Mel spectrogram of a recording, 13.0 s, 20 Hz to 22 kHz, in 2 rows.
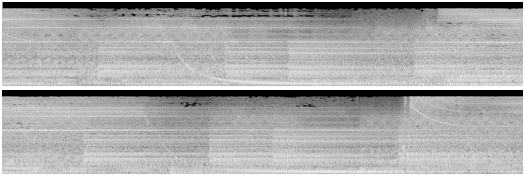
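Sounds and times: synthesizer drone music: 0.0 - 13.0.

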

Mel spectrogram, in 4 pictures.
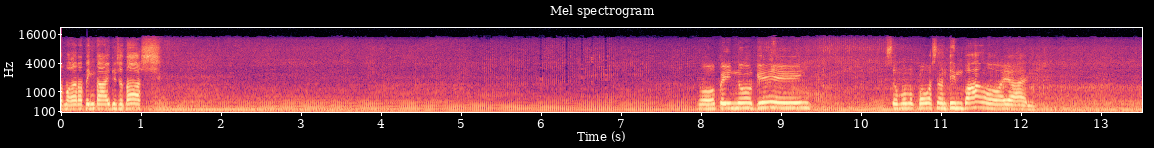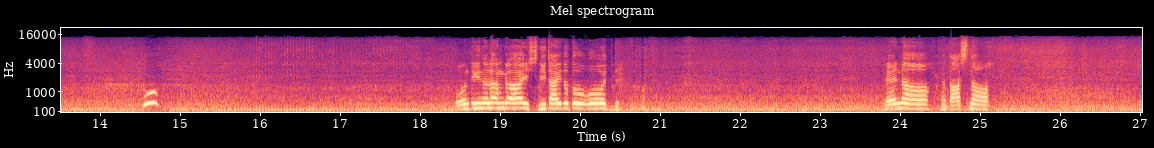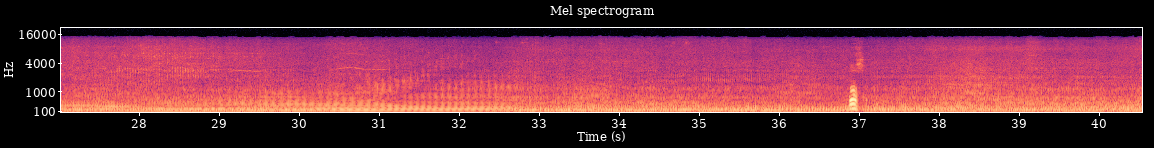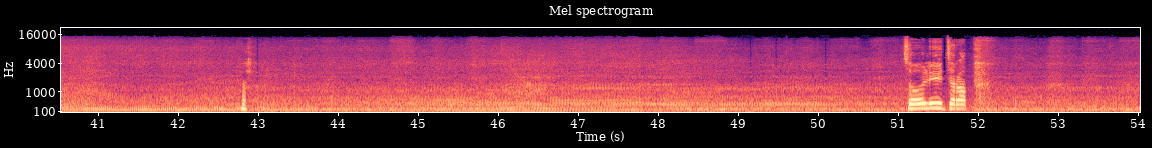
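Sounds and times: motorcycle engines passing: 0.0 - 54.0
wind and road noise: 0.0 - 54.0.

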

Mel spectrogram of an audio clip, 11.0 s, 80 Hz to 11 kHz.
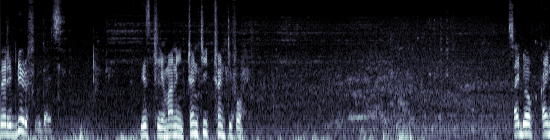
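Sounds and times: quiet street ambience: 0.0 - 11.0.

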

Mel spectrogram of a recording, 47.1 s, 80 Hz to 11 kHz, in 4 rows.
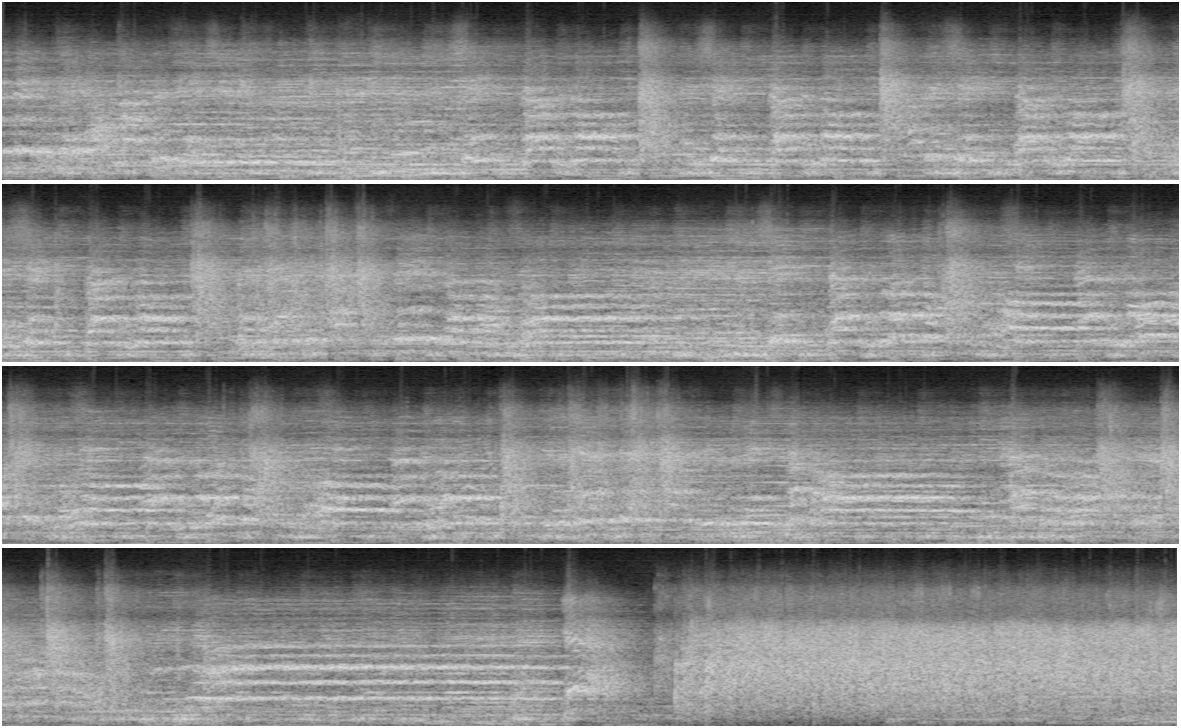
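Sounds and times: choir singing: 0.0 - 41.6.

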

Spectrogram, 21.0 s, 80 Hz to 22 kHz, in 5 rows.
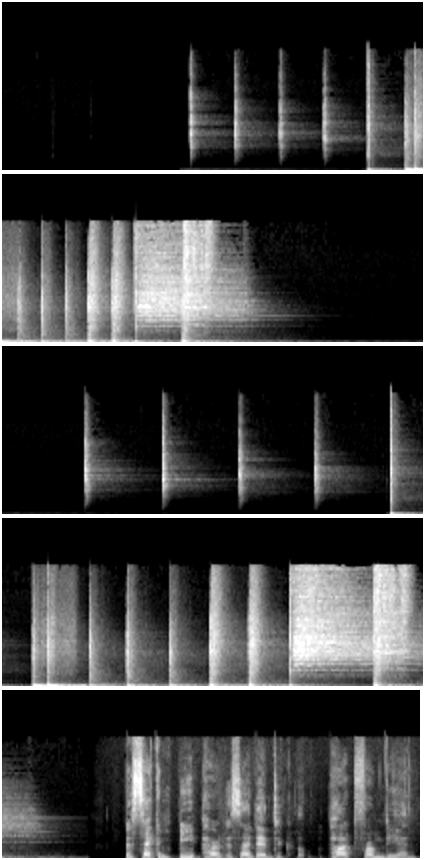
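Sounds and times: drum fill on toms: 3.6 - 6.8, 12.3 - 17.2
crash cymbal and bass drum: 3.7 - 7.0, 12.3 - 17.4.

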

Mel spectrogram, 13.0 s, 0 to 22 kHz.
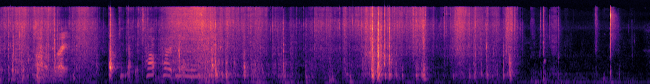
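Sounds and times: plastic wrapping crinkling: 0.0 - 10.5.

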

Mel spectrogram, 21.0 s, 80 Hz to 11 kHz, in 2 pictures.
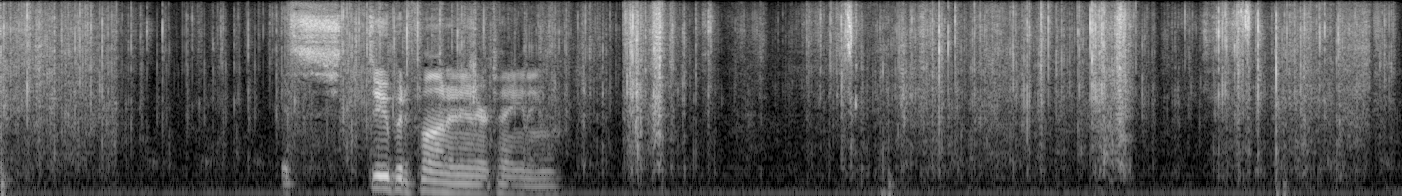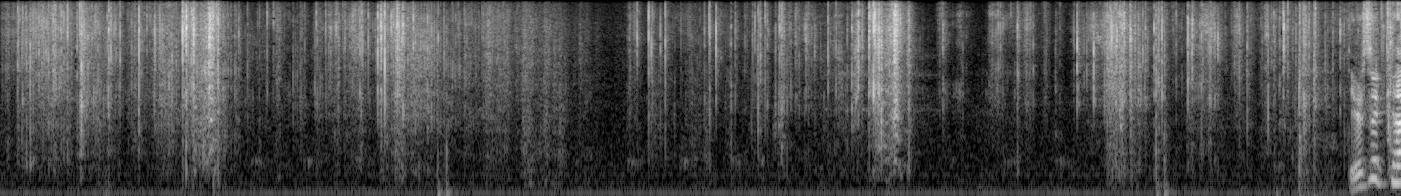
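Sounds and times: foil wrappers crinkling and tearing: 0.0 - 21.0.

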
